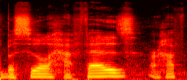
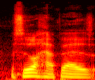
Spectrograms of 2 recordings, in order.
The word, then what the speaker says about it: Bassil Hafez: Up the card, we have Jack Della Maddalena versus Bassil Hafez, I think is how you say his name.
